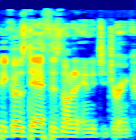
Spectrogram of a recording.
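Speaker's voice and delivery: normal talking voice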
